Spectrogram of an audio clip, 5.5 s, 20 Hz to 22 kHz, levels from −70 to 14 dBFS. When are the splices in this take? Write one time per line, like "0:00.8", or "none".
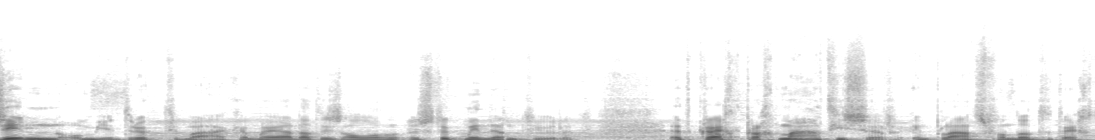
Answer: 0:02.5
0:03.7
